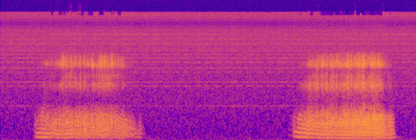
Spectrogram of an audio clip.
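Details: Person who fell asleep during a Skype call: two long, steady, rumbling snores about four seconds apart with a quiet pause; regular snoring during sleep.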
